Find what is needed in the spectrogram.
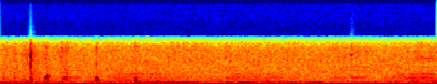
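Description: A few light clicks and ticks in the first second and a half from handling a stiff piece of carbon-fibre vinyl wrap on a workbench, over a steady background hiss.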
